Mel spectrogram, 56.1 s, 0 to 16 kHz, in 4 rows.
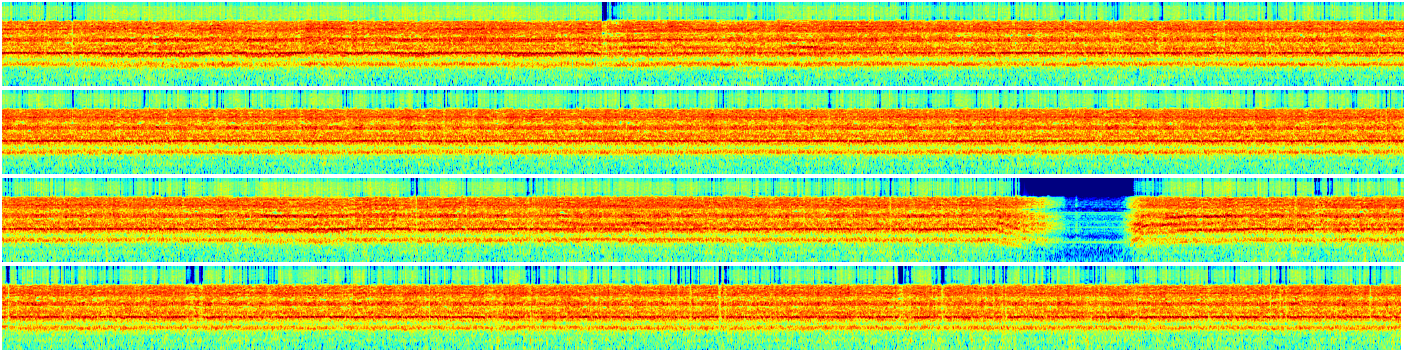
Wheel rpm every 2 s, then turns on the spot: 230, 220, 230, 220, 230, 230, 230, 230, 230, 230, 230, 230, 230, 230, 230, 220, 230, 230, 230, 70, 210, 240, 230, 230, 230, 230, 230, 230.
none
